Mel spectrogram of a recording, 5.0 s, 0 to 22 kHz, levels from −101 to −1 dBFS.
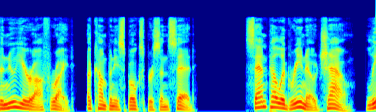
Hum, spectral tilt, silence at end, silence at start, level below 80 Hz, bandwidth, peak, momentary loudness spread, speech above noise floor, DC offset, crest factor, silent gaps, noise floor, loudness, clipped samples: none; -6 dB/octave; 0 s; 0 s; -48 dBFS; 12 kHz; -4 dBFS; 12 LU; over 71 dB; under 0.1%; 16 dB; none; under -90 dBFS; -21 LUFS; under 0.1%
